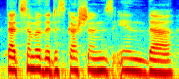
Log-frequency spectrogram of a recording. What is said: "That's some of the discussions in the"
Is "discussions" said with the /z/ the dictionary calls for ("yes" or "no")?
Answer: yes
